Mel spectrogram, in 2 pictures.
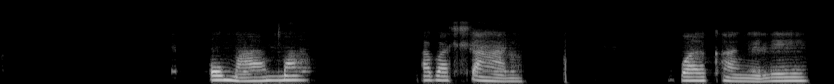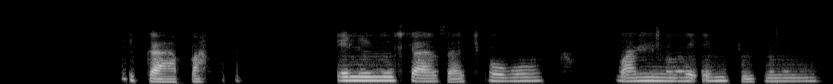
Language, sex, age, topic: North Ndebele, female, 50+, health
